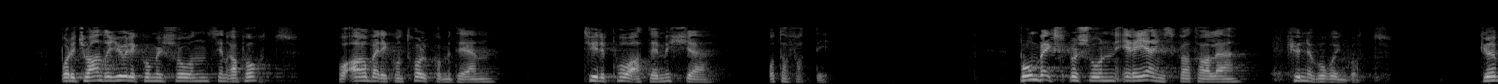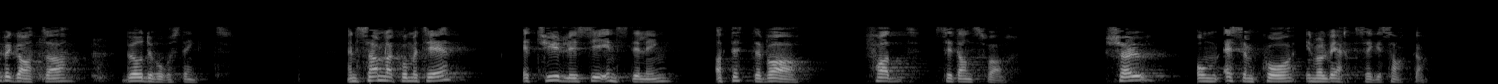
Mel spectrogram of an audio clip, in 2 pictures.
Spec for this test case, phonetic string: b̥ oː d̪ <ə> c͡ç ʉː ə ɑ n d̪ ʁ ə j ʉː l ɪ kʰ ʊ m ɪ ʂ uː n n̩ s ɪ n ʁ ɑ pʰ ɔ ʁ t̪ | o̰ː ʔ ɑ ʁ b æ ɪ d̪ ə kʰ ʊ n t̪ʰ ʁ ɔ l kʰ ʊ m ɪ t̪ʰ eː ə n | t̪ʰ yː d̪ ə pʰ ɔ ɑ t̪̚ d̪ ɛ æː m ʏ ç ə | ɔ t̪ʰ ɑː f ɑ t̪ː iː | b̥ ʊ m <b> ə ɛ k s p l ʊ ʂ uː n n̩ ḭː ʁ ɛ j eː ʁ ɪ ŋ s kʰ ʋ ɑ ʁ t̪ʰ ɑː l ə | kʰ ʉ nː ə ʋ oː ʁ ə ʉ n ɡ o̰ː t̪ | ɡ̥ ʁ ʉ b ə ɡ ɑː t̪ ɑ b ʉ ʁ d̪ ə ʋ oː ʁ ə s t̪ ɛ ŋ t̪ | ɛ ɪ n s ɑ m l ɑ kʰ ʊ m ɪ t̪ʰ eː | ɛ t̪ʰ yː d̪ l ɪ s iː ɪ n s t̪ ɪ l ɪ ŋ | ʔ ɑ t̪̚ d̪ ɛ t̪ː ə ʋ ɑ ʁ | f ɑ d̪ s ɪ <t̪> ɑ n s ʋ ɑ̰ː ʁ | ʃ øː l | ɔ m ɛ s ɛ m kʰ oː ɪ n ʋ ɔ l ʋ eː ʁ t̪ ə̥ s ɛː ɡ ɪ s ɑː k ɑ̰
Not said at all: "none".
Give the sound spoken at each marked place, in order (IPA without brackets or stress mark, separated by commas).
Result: ə, b, t̪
